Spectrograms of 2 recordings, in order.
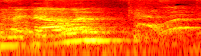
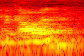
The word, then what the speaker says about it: McAllen: I'm excited to be here in McAllen. Is that how you pronounce it? Yes. I figured that's the way it would be, right? Not like McAllen.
